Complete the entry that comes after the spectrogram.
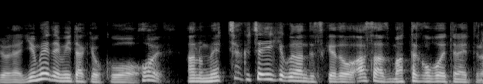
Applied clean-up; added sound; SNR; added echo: neural mask model DeepFilterNet 3.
